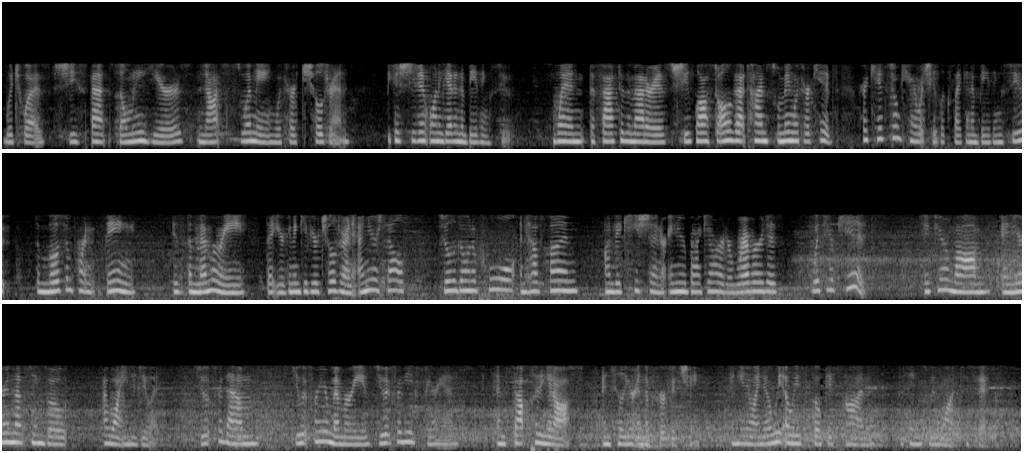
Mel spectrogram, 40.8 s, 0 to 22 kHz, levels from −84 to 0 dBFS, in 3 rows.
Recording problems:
garbled, watery; badly; nothing above 4 kHz
train or aircraft noise; noticeable; throughout; 10 dB below the speech

